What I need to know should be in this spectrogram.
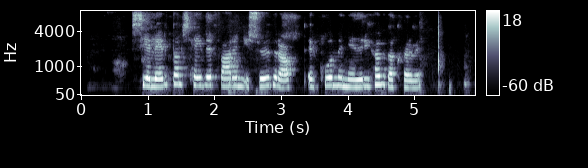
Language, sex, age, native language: Icelandic, female, 20-29, Icelandic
